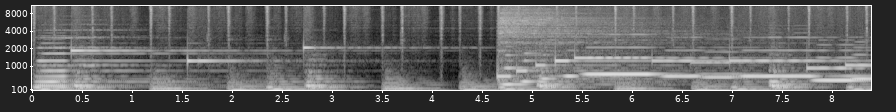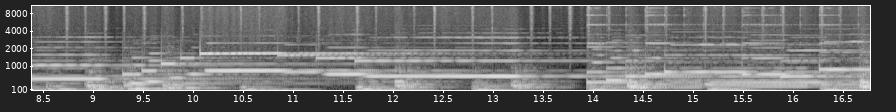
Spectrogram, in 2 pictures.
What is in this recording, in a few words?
Musicloop; Pokémon Masters Arena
